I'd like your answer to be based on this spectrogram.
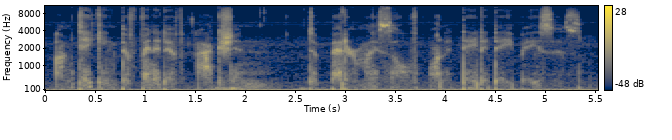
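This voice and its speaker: A man is whispering, with noticeable background noise behind him. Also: moderate pace. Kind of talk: poetry reading. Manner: whispered.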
